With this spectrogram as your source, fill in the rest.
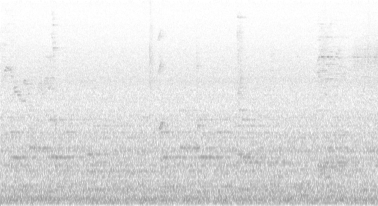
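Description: Short bright game sound effects chime now and then.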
